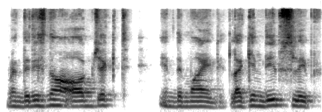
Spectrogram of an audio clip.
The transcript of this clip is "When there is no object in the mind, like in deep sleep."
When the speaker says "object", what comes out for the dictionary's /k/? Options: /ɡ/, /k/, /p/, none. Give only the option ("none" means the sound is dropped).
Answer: /k/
